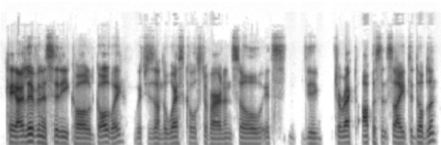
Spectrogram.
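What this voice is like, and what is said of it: Irish accent. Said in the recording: “I obviously noticed an accent ... born and raised in Ireland, here in Galway”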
